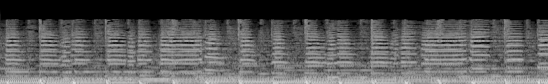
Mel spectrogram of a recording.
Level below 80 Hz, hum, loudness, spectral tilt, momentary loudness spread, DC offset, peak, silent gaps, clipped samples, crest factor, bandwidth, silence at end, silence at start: -22 dBFS; none; -15 LUFS; -4 dB/octave; 2 LU; under 0.1%; 0 dBFS; none; under 0.1%; 14 dB; 8.8 kHz; 0 s; 0 s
